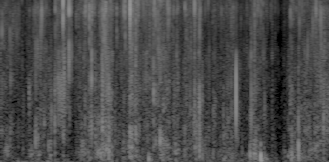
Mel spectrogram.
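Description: Long silver nails scratch and press across a heap of clear plastic bubble wrap, making a continuous, dense crinkling texture. Soft rustles are dotted with short, sharp clicks and crackles that die away almost instantly. The level stays fairly quiet, with a few louder pops standing out near the end.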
